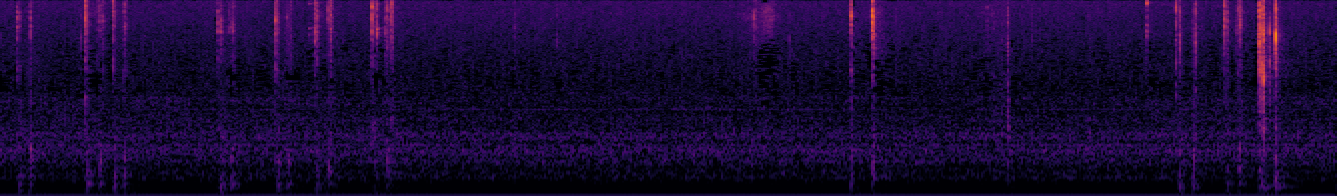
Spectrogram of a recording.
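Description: Long nails tap and type on the keys of a backlit plastic laptop keyboard. Quiet, short, bright clicks come in small clusters over a low steady hiss, with a long gap in the middle and a sharper burst near the end.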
